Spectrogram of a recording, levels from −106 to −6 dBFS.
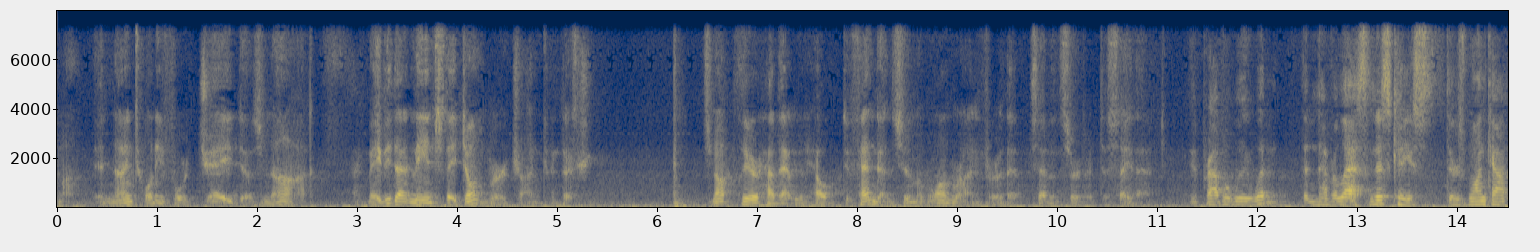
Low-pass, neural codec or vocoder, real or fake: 7.2 kHz; codec, 16 kHz, 1.1 kbps, Voila-Tokenizer; fake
